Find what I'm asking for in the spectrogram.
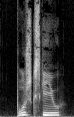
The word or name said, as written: bruskskive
